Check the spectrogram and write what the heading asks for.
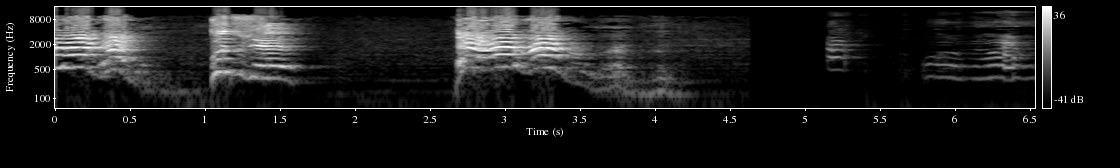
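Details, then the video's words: Siberian Husky in a fit over not being let out, three strong screaming bursts with falling, wavering pitch, then softer whiny fragments in a small room. "husky screaming woof!"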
